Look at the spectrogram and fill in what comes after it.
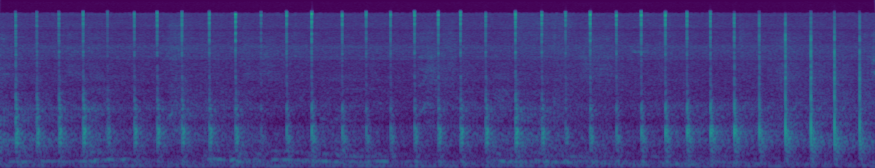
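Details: Tap test on a composite glider wing at annual inspection, over a dent in the top surface above the main spar: quick, even, crisp bright clicks about three a second. Solid tone of well-bonded skin, with no delamination there.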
